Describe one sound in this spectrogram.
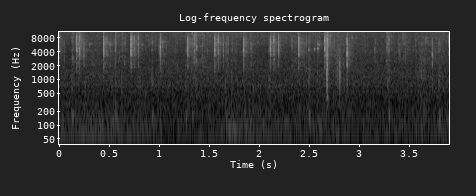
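Leaves rustle as a woman pushes through plants.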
